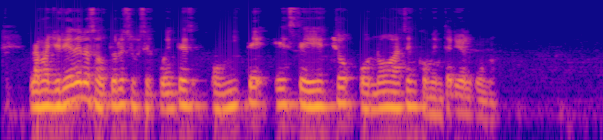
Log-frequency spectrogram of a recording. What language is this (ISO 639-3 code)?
spa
